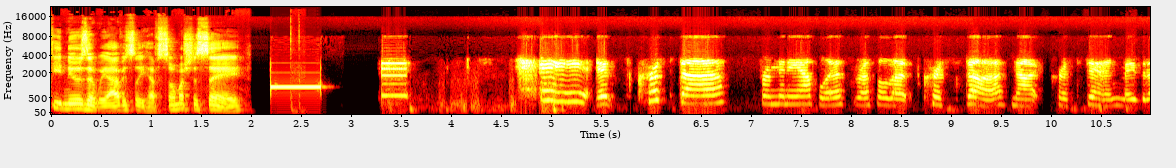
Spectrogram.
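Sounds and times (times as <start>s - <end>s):
speech: 0.0s - 2.0s, 5.5s - 10.9s
voicemail beep: 2.2s - 3.6s.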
